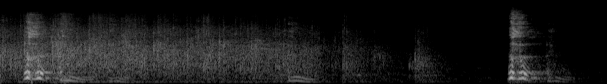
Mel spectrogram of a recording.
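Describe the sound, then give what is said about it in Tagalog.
A church audience applauds for the Lord with a burst of many hands clapping that gradually fades. Scattered coughs and throat clearing follow, ending with one sharp, louder cough. “Sige po, palakpakan naman po natin si Lord yan.”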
